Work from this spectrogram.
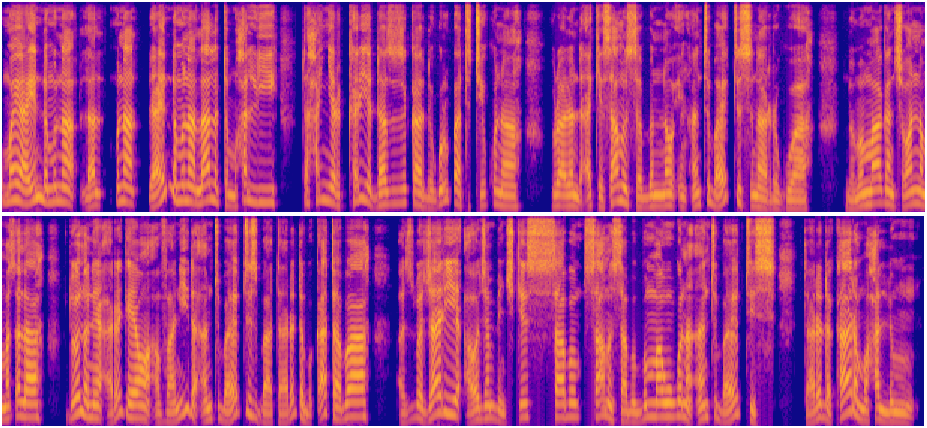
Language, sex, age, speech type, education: Hausa, male, 15-29, spontaneous, tertiary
